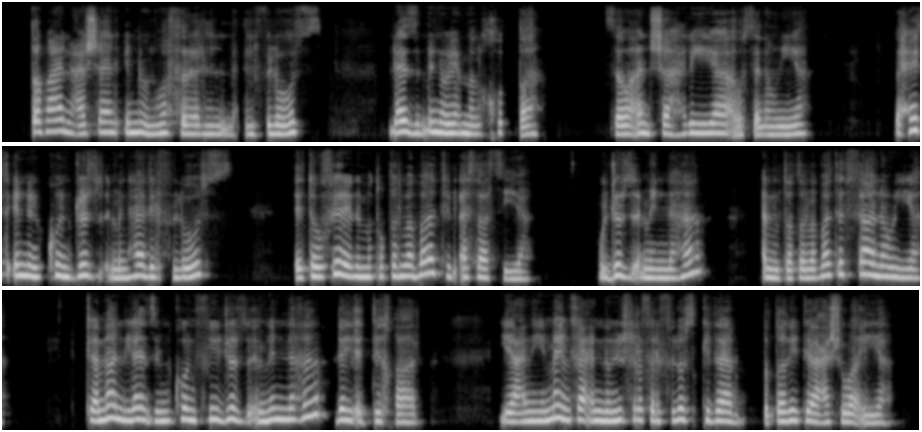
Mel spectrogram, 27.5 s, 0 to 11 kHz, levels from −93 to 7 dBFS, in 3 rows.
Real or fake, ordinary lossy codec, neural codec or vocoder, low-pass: fake; AAC, 64 kbps; codec, 16 kHz in and 24 kHz out, 1.1 kbps, FireRedTTS-2 codec; 9.9 kHz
